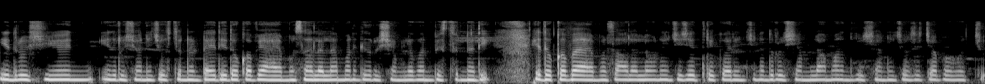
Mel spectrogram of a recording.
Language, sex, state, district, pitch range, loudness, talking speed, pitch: Telugu, female, Andhra Pradesh, Chittoor, 210-215 Hz, -15 LUFS, 130 wpm, 210 Hz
